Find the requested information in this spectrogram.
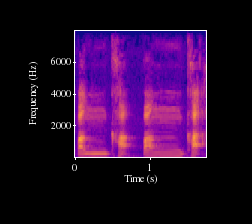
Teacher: اخفا کی مثال اردو میں یوں دی جاتی ہے جیسے ہم لوگ بولتے ہیں پنکھا، پنکھا، ہلکی سی ناک میں آواز جاتی ہے، غنہ سے کم ہوتا ہے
